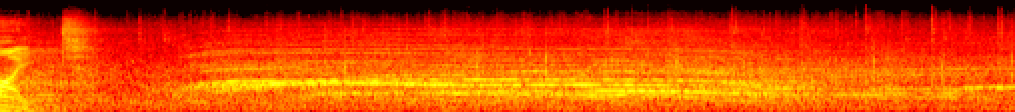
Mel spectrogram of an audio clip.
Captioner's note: audience applauding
